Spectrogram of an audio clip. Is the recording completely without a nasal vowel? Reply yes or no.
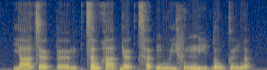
yes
